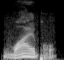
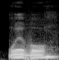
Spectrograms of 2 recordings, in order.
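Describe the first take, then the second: First: The first syllable rhymes with Bible. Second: The first vowel does not rhyme with Bible. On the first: The speaker calls it right. "but it's Weibel. ... it's like Bible" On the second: The speaker calls it wrong. "I've had my last name pronounced wrong"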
